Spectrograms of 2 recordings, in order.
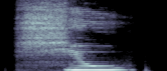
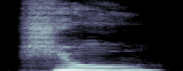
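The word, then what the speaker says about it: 休: Well, the sound is sh, I, u, xiu, and it goes like the first tone. It's called xiu, xiu.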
